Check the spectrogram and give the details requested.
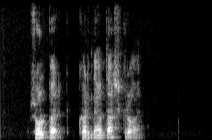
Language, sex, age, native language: Icelandic, male, 50-59, Icelandic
